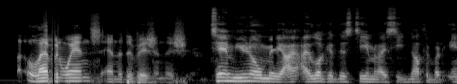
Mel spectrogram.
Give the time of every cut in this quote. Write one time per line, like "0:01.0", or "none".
0:02.0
